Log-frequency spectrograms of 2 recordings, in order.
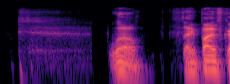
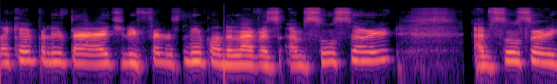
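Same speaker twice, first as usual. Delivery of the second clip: much higher mock voice of an apologetic mate; hammed-up sorry friend, pitched up; Patter getting sensitive; 10 semitones higher than usual. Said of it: "Now I'll do Patter getting sensitive".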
